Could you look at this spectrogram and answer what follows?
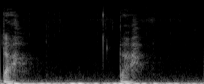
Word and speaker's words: dah: da da the ah but you don't you don't emphasize the h sound at the end it's just a soft edge da da right not da da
